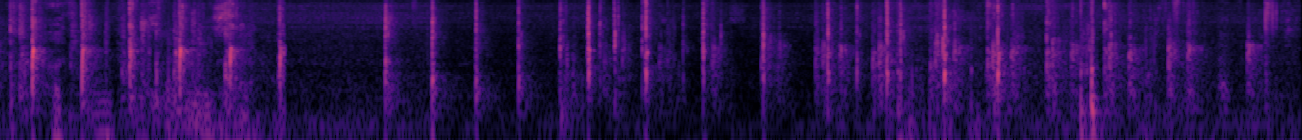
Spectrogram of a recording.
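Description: Light, scattered clapping from a small audience, a few irregular claps a second.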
